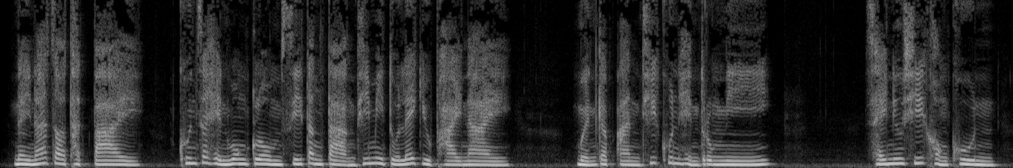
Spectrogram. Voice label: 泰语女声, 专题解说【沉稳自然】

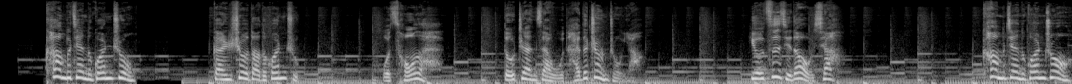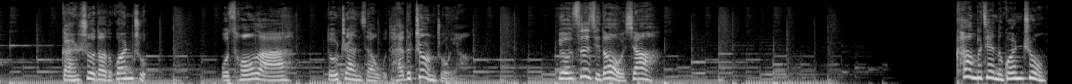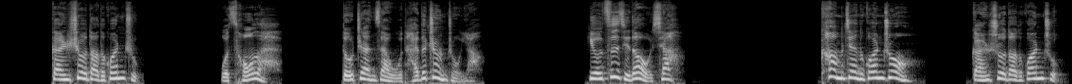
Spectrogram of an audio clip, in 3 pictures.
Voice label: 专业女声11, 电影解说【搞笑】; 中文

